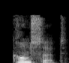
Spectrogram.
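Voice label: "concert", British English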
